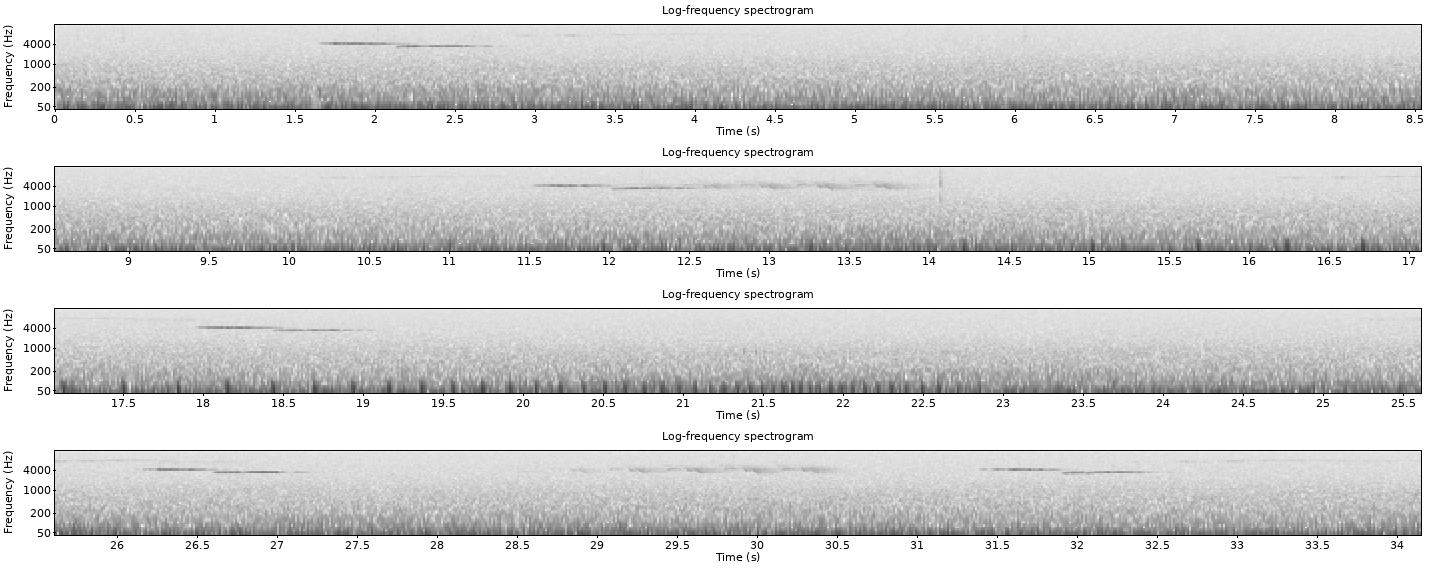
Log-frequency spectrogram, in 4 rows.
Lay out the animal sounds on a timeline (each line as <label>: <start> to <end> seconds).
Black-capped Chickadee (Poecile atricapillus): 1.5 to 2.8 seconds
Golden-crowned Kinglet (Regulus satrapa): 2.7 to 4.4 seconds
Golden-crowned Kinglet (Regulus satrapa): 9.7 to 11.7 seconds
Black-capped Chickadee (Poecile atricapillus): 11.4 to 12.5 seconds
Ovenbird (Seiurus aurocapilla): 11.9 to 14.0 seconds
Golden-crowned Kinglet (Regulus satrapa): 15.7 to 18.0 seconds
Black-capped Chickadee (Poecile atricapillus): 17.9 to 19.1 seconds
Golden-crowned Kinglet (Regulus satrapa): 24.8 to 26.9 seconds
Black-capped Chickadee (Poecile atricapillus): 26.0 to 27.3 seconds
Ovenbird (Seiurus aurocapilla): 28.6 to 30.5 seconds
Black-capped Chickadee (Poecile atricapillus): 31.2 to 32.5 seconds
Golden-crowned Kinglet (Regulus satrapa): 32.0 to 34.2 seconds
